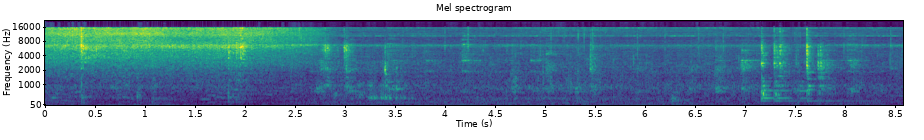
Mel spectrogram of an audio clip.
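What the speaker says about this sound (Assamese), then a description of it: "লগে লগে এতিয়া মই ভোলখিনি ভাজি ল'ম।" Pan-frying of ingredients in a small home kitchen sounds as a steady sizzle and hiss, with occasional scrapes and knocks of a utensil against the pan that grow sharper near the end, and no talking.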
